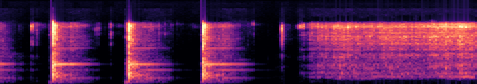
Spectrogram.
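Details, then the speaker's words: Rear brake on a Yukon whose rotors glowed red: three sharp metallic clinks as the wheel is turned, then a hiss; something loose inside, owner suspects worn-out emergency brake shoes, not confirmed. "Sounds like the emergency brake shoes, they're probably gone."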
